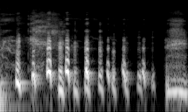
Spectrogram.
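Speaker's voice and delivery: laughing. Real, not acted. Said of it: "laughs at own impression".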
